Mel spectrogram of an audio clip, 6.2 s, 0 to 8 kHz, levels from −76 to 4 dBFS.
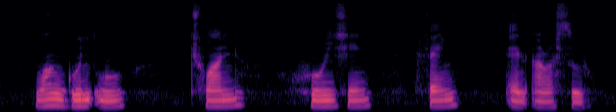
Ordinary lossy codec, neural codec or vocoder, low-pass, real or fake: none; none; 7.2 kHz; real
